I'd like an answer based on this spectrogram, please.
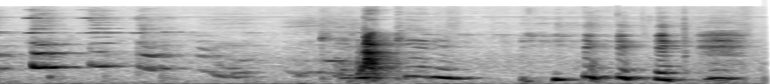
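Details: Young Coton de Tulear puppies near four weeks old playing in a pen under their mother's eye; thin whines and squeaks, a sharp yelp midway, then a run of short yips.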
